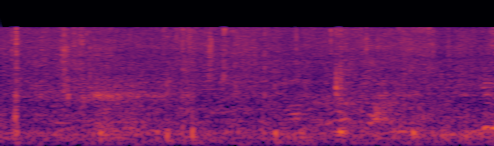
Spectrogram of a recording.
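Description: Footsteps of a group of people climbing a rocky path and stone steps: irregular scuffs and knocks of shoes on rock, with voices of the crowd murmuring under them.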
